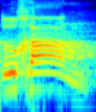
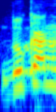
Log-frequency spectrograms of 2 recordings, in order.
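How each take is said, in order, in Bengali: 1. মাঝের ব্যঞ্জনটি মহাপ্রাণ kh। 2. মাঝের ব্যঞ্জনটি অল্পপ্রাণ k।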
